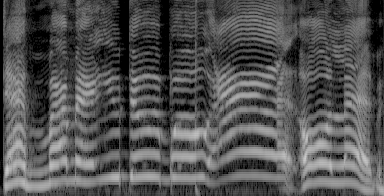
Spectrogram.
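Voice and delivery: put-on high, slow gushing girlfriend voice; proud girlfriend. Girlfriend cheering her man on, high and gushing. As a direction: gush over your man in a high voice. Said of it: "She was looking back at the camera like".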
